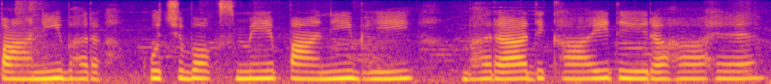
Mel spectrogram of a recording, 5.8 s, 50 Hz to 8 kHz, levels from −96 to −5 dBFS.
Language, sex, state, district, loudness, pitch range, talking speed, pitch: Hindi, female, Uttar Pradesh, Lucknow, -16 LUFS, 245-260 Hz, 125 wpm, 250 Hz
